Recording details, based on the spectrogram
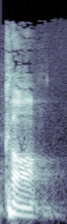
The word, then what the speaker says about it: Kerr: So that was you and Tom Tuck and Humphrey Kerr. – Car. Spelt like. – I thought you were saying vehicle. – Yeah. Okay. – Car. Well, no, car. It's not spelt like the vehicle.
